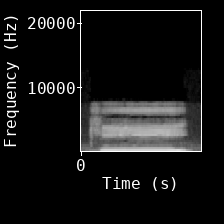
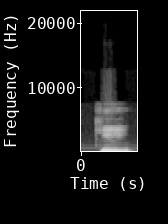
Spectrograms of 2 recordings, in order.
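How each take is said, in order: First: की with the ee drawn out and lifted higher; की held long on a raised ee; long vowel. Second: की said quick and short, the i barely held; की with a brief i, not drawn out; short vowel. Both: Shown as a demonstration. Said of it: "और जिस पर दो number है उसे ज्यादा खींचना है".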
